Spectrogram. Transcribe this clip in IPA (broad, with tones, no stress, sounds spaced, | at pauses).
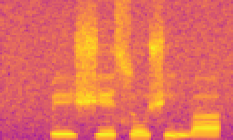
k͡p e˧ ʃ e˦ s o˦ ʃ ĩ˦˨ w a˧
